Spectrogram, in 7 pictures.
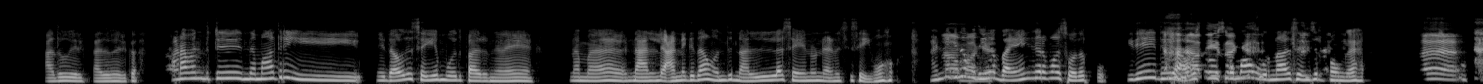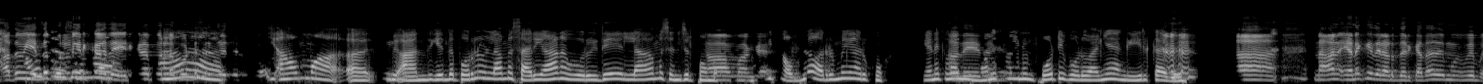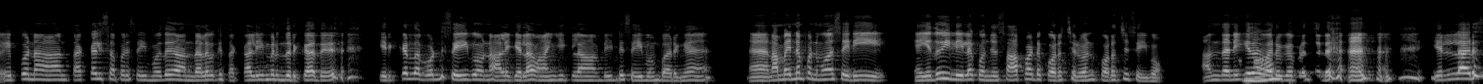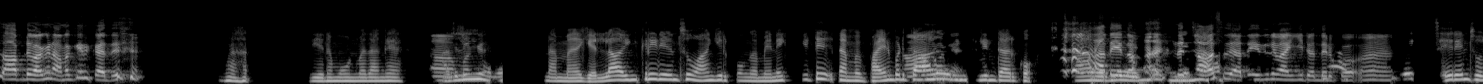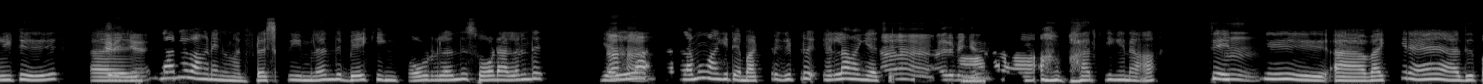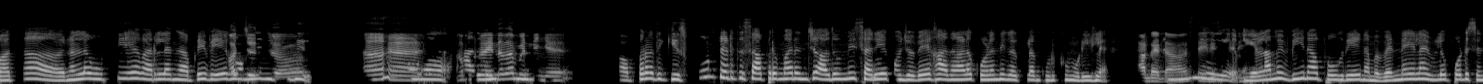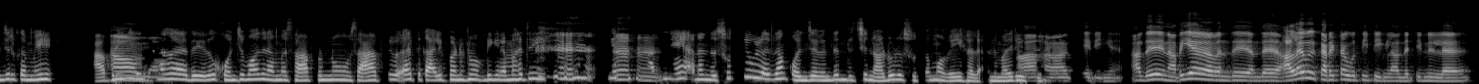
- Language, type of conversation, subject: Tamil, podcast, வீட்டில் சமைக்கும் உணவின் சுவை ‘வீடு’ என்ற உணர்வை எப்படி வரையறுக்கிறது?
- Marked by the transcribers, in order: static; distorted speech; drawn out: "மாதிரி"; tapping; mechanical hum; other background noise; laughing while speaking: "செய்வோம்"; laughing while speaking: "அதேதாங்க. ஆ, அதுவும் எந்த பொருளும் இருக்காதே. இருக்கிற பொருள போட்டு செஞ்சு வச்சிருப்போம்"; laughing while speaking: "செஞ்சிருப்போங்க"; laugh; laughing while speaking: "ஆமாங்க"; chuckle; laughing while speaking: "நான் எனக்கு இது நடந்திருக்கு"; other noise; laughing while speaking: "தக்காளியும் இருந்திருக்காது"; laughing while speaking: "எல்லாரும் சாப்டுவாங்க. நமக்கு இருக்காது"; in English: "இன்கிரீடியன்ஸும்"; in English: "இன்கிரியன்ட்டா"; laughing while speaking: "அதேதான். இந்த சாஸ்ஸு அது இதுன்னு வாங்கிட்டு வந்திருப்போம். அ"; in English: "கேக்"; in English: "ஃப்ரெஷ் ஸ்க்ரீம்லேருந்து பேக்கிங் பவுடர்லிருந்து"; in English: "பட்டரு"; chuckle; drawn out: "ஆ"; sad: "நல்லா உப்பியே வரலங்க. அப்படியே வேகாமலே நிக்குது"; in English: "ஸ்பூண்ட்"; "ஸ்பூன்" said as "ஸ்பூண்ட்"; laughing while speaking: "அப்புறம் என்னதான் பண்ணீங்க?"; laughing while speaking: "காலி பண்ணணும் அப்டிங்கிற மாதிரி"; chuckle; in English: "டின்னுல?"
